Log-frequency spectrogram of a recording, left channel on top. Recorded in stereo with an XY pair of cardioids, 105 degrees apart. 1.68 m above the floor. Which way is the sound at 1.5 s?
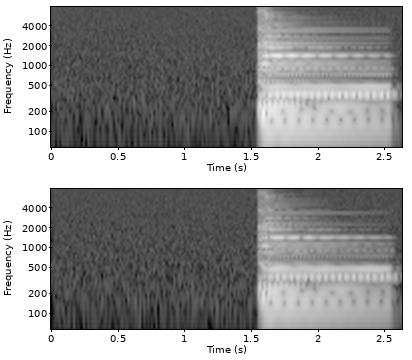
50° left.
